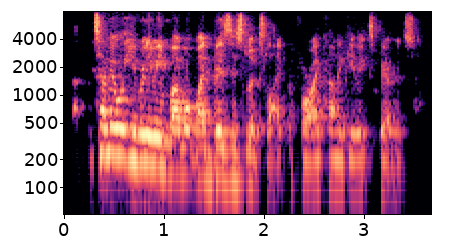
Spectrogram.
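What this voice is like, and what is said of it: Non-American accent. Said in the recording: “You obviously have a much much sexier accent than I do, so you're not from here.”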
